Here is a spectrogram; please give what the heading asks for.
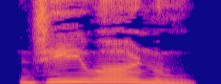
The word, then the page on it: ಜೀವಾಣು: jīvāṇu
